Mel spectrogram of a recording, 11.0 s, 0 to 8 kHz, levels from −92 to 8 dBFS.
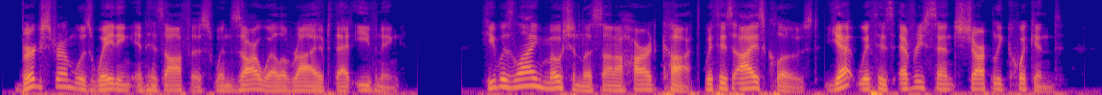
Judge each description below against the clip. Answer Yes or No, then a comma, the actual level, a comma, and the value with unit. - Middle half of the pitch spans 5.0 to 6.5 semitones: Yes, average, 5.3 semitones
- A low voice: Yes, low, 115 Hz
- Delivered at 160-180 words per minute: Yes, average, 165 wpm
